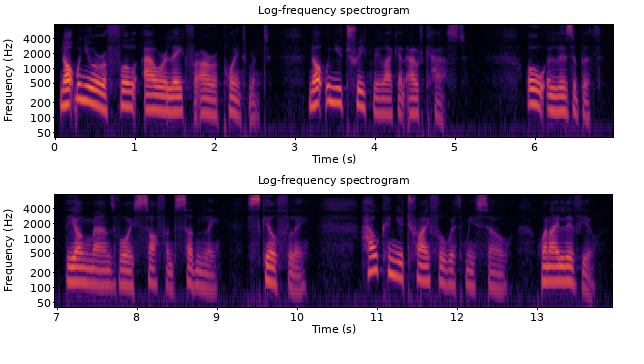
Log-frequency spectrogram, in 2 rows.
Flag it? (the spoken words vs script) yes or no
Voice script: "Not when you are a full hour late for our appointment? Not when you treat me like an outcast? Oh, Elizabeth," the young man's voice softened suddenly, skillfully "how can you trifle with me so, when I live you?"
no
